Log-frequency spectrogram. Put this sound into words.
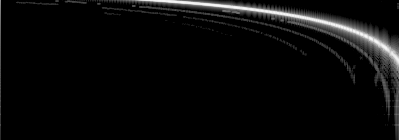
A high-frequency electronic discord tone (sweeping from very high to high) suitable for ringtones and annoying dogs
annoy-dogs, bat, discord, electronic, high-frequency, ringtone, sweep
